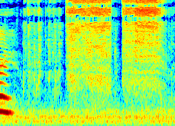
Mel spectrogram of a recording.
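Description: Two bursts of cooking spray hiss onto a baking dish for a New York crumb cake, the first about a second long and the second slightly shorter, loud and close with a short pause between them.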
